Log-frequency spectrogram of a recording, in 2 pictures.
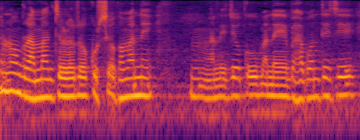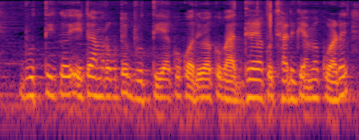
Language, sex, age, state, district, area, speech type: Odia, female, 60+, Odisha, Khordha, rural, spontaneous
